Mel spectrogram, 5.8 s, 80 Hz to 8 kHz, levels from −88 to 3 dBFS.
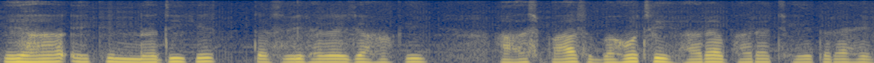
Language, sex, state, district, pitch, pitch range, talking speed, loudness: Chhattisgarhi, male, Chhattisgarh, Rajnandgaon, 145 Hz, 135-150 Hz, 185 wpm, -18 LUFS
